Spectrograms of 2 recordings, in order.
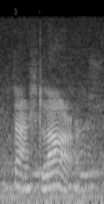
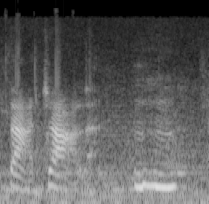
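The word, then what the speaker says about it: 大栅栏: If you know Chinese, you made it Da Zha Lan. But local Beijingers will pronounce it like Da Shi La. Da Shi La. If it's standard 普通话, it's Da Zha Lan. But local people will just say Da Shi La.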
